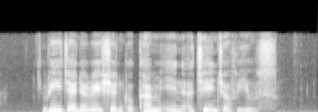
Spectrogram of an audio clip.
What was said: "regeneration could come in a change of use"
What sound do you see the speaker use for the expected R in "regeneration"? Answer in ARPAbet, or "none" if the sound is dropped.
R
